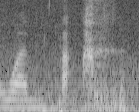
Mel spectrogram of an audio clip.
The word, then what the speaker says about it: Wanda: Nah guys, sebelum nanti kami bakalan tour Wanda Metropolitano, katanya bukan Wanda ya, dibacanya Wanta.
